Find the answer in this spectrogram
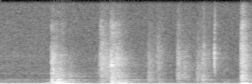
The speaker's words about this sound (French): Ouvre le réfrigérateur. Il est vide.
